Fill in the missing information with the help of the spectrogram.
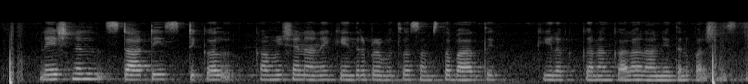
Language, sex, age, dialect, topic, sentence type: Telugu, female, 25-30, Central/Coastal, banking, statement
